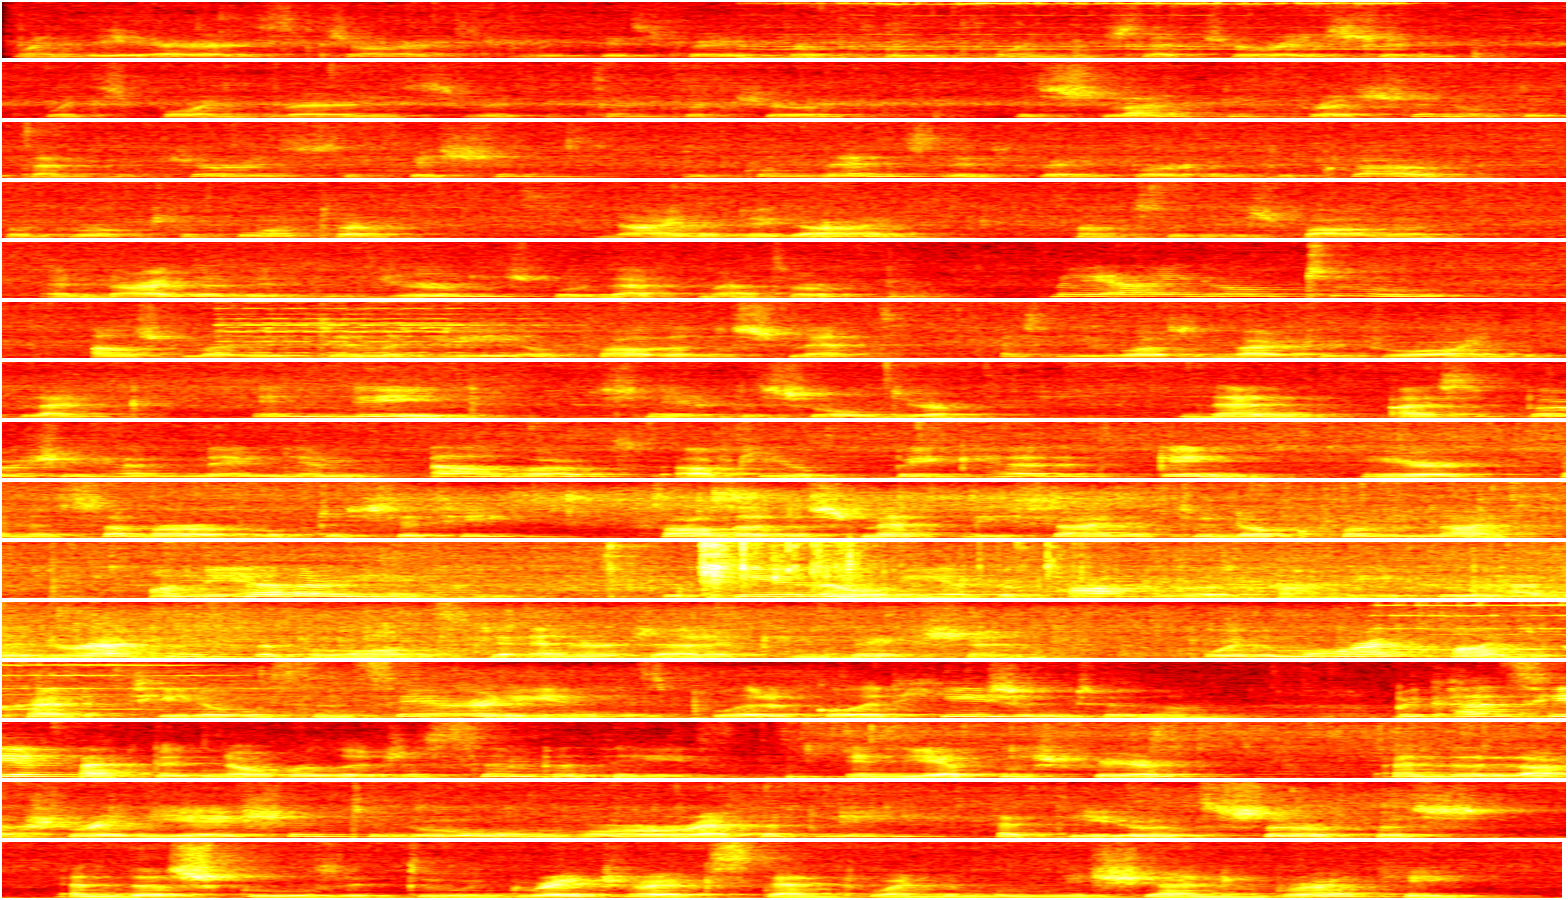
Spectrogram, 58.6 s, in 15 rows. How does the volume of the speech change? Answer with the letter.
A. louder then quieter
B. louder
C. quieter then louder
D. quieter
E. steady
B.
